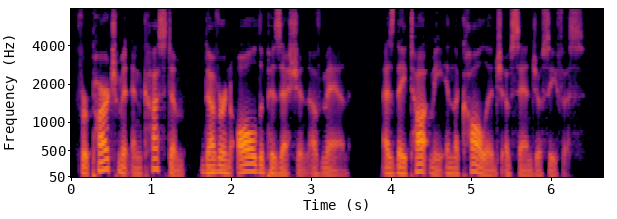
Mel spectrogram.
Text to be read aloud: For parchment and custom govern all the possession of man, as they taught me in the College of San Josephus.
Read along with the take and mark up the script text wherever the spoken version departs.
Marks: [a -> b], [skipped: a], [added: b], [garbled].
For parchment and custom govern all the possession of man, as they taught me in the College of San Josephus.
